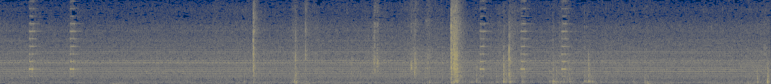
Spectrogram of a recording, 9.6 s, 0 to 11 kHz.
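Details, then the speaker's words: Arrma Kraton 8S ESC: faint high beeps in groups, a clear set of three near the end over handling clicks, the sensor loss code per the chart; the 2028 motor is suspected to have come apart inside. "so three beeps one two three sensor loss i really think rc guy garage is correct it's inside this motor"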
